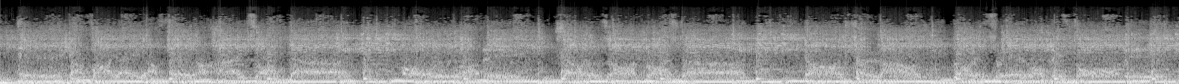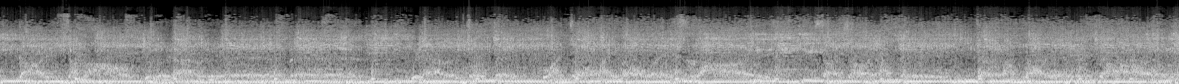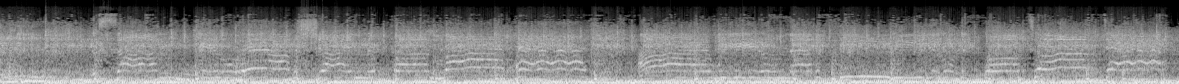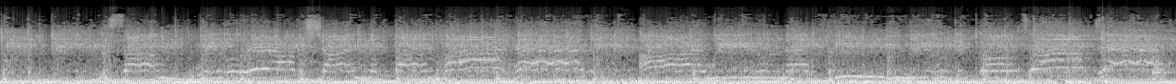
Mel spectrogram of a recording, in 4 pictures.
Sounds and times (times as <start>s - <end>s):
Music: 0.0s - 47.1s.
